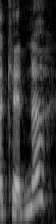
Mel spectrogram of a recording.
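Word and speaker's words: echidna: comes in sorry is that how how you pronounce that a kidna yeah yeah okay I it's an a kidna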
